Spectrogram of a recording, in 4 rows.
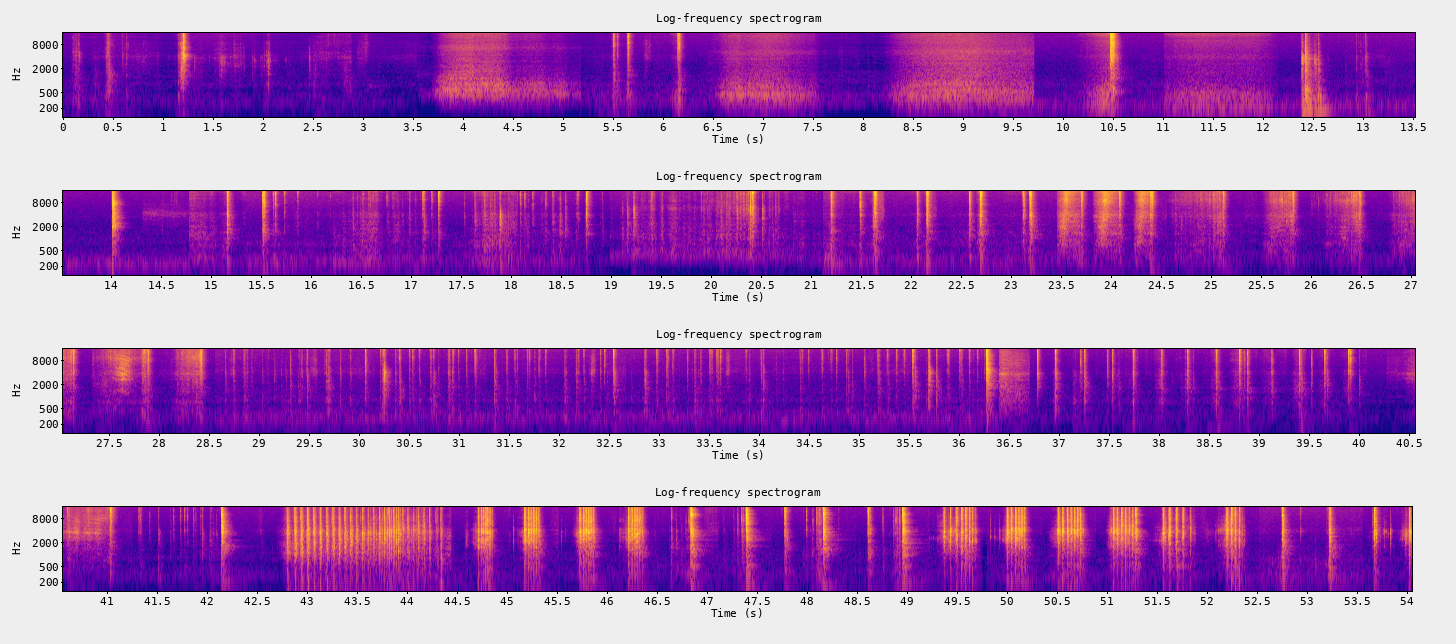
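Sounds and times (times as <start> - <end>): magnetic balls clicking: 28.6 - 38.4, 41.2 - 52.4.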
